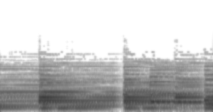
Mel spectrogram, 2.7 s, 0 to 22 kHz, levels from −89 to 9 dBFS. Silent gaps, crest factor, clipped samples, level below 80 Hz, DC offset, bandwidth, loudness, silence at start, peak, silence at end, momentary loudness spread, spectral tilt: none; 16 dB; under 0.1%; -48 dBFS; under 0.1%; 4.4 kHz; -20 LUFS; 0 s; -4 dBFS; 0 s; 8 LU; -8 dB/octave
